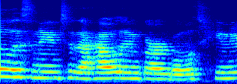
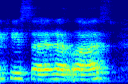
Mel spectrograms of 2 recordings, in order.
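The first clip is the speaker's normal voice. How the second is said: ordinary delivery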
